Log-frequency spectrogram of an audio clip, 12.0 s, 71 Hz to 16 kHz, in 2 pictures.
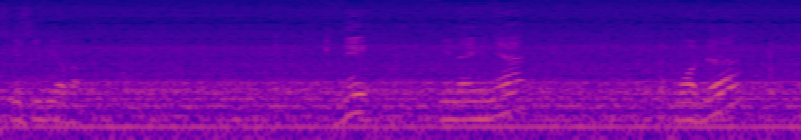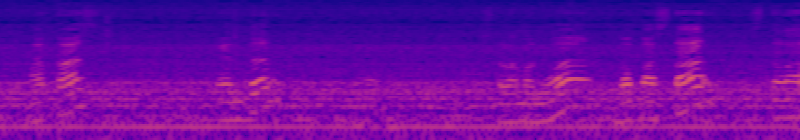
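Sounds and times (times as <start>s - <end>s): generator engine droning: 0.0s - 12.0s.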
